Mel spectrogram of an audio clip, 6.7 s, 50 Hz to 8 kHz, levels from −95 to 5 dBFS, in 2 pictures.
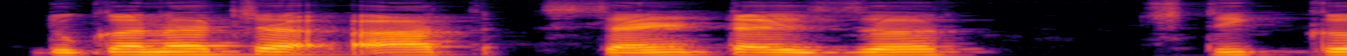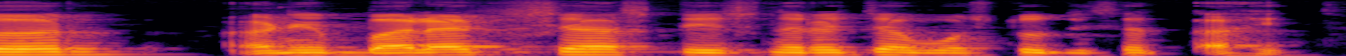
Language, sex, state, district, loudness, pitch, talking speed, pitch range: Marathi, male, Goa, North and South Goa, -17 LUFS, 140 Hz, 90 wpm, 130-150 Hz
